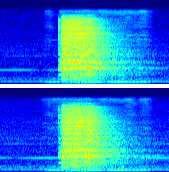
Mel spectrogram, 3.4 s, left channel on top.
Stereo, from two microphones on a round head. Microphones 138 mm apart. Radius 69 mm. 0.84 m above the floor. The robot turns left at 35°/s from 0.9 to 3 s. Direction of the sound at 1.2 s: 35° left.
